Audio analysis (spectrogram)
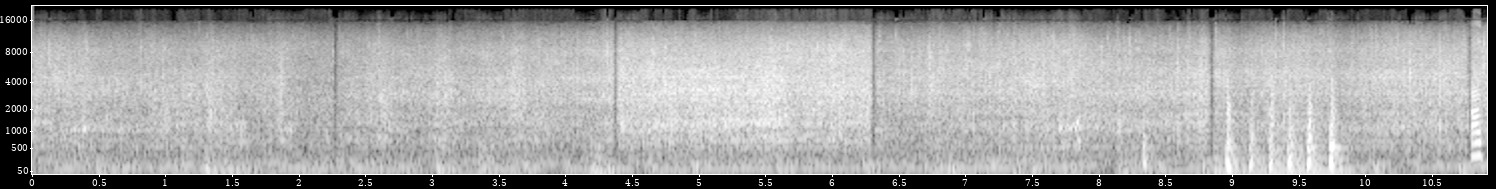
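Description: Chicken shami kabab mixture sizzles in a pan as it roasts with chili powder and dried mint, a steady loud frying hiss with a few sharp crackles and pops near the end.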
